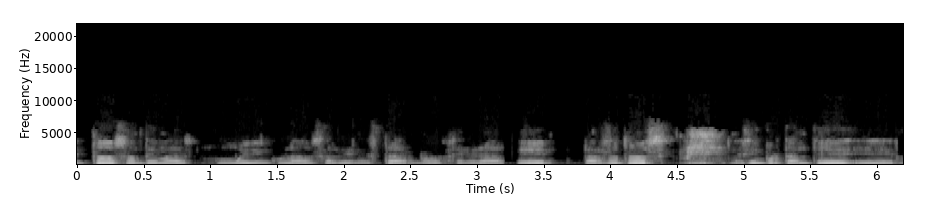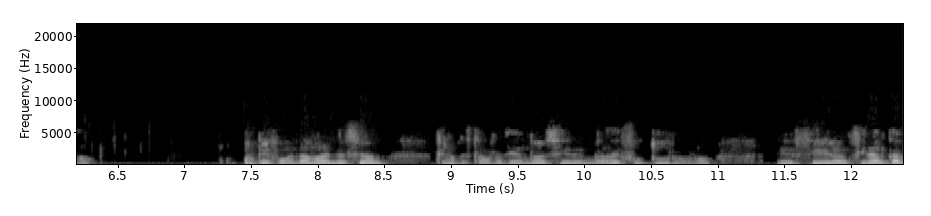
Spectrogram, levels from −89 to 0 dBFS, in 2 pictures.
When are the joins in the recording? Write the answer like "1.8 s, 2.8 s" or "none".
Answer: 3.2 s, 6.2 s, 8.9 s

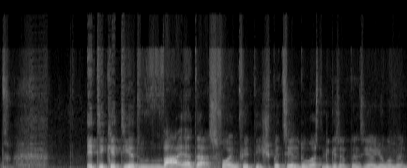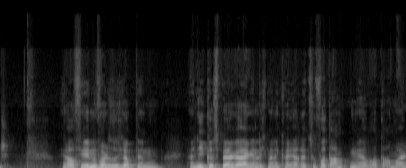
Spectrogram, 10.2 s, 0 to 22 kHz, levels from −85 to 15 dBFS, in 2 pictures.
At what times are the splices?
none

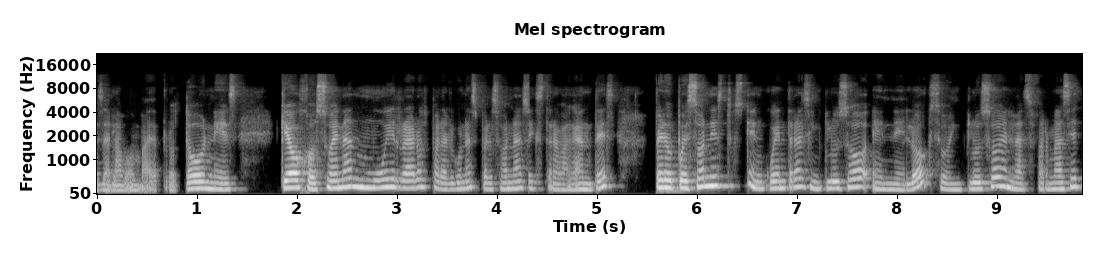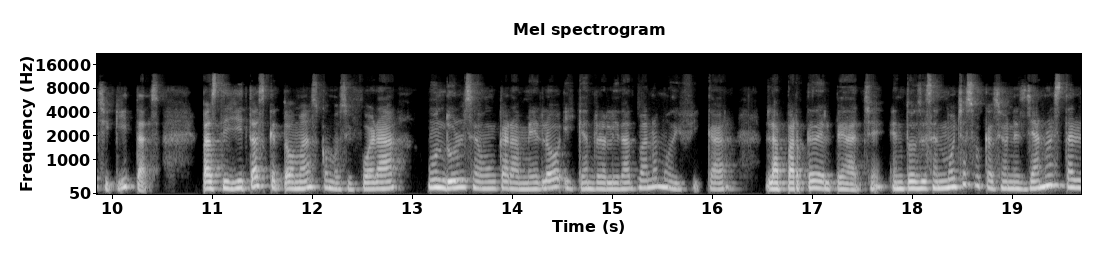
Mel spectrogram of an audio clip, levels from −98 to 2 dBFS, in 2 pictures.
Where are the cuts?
4.3 s, 15.3 s

